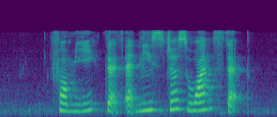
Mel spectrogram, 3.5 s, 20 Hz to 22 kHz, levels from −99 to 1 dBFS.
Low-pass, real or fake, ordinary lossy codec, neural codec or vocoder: 7.2 kHz; fake; none; vocoder, 22.05 kHz, 80 mel bands, HiFi-GAN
